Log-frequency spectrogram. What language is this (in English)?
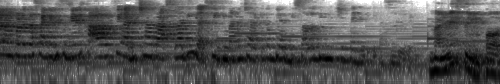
Indonesian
